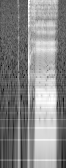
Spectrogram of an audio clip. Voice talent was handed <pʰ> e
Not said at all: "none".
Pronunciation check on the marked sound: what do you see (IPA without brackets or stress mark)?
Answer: pʰ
